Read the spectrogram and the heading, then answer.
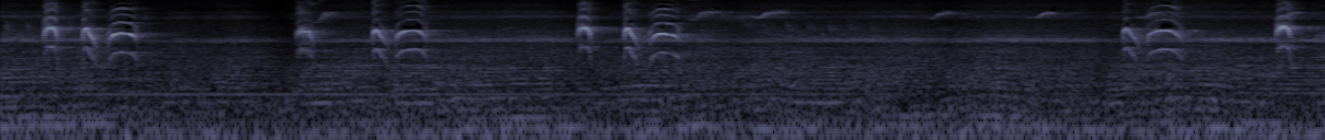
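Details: Great kiskadee singing; repeated loud three-note phrases of sharp, arched harmonic notes, about six bursts spaced one to two seconds apart, with a constant high-pitched whine and a few faint distant chirps behind.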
